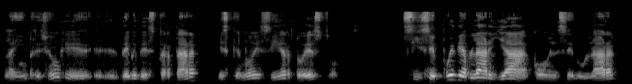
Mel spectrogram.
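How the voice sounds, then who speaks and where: A middle-aged man, lecturing at a virtual conference, lively and full of fillers and restarts. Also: medium pitch, husky, no echo, clean studio sound. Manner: animated, frequent fillers and restarts. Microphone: video call.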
